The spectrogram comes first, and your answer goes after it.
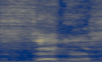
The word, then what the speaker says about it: Siggers: He's a beggar and he's a his name is SIGGERS and it rhymes with beggar and it rhymes with beggar.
